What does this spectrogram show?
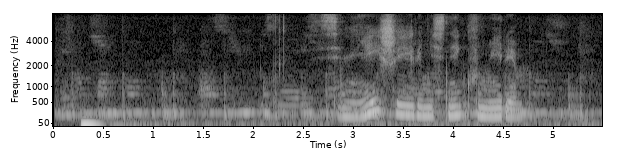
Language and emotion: Russian, neutral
